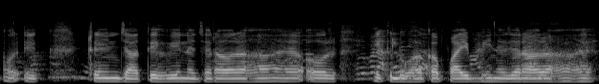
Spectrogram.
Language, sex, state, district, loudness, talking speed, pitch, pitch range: Hindi, male, Bihar, Kishanganj, -27 LUFS, 200 wpm, 145 Hz, 140-145 Hz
